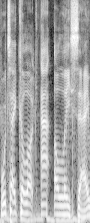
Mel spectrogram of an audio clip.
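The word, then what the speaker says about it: Eze: take a look at elysee which is how you say his name because you guys let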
